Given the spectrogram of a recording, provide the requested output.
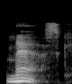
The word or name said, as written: mask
